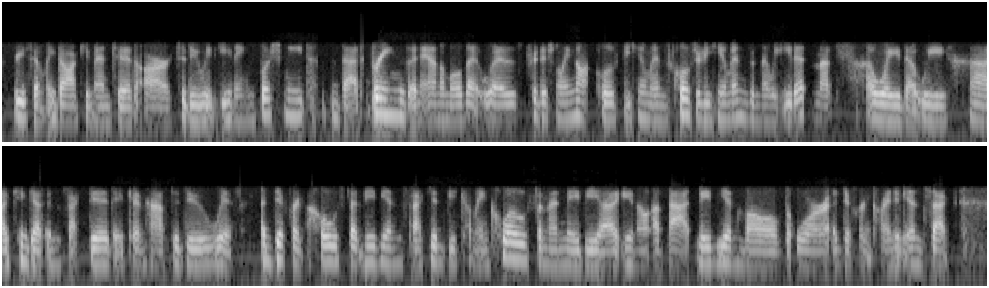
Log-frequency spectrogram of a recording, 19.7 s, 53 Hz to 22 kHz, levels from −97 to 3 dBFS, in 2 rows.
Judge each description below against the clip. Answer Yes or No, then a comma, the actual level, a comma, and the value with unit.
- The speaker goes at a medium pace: No, fast, 210 wpm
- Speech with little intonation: Yes, narrow, 2.1 semitones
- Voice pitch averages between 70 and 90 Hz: No, medium, 140 Hz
